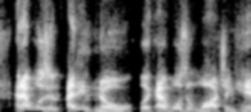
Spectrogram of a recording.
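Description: A man talks with ordinary variation in pitch, the background around him quiet. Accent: New York. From Long Island, New York. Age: 40s. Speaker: sports radio host. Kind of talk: casual chat. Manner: animated.

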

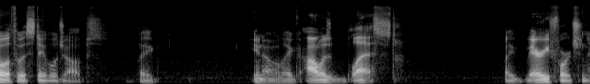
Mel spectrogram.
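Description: A man with an American accent talks in a very deep, low pitch and a monotone, flat intonation. He leaves long, frequent pauses. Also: moderate pace. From Southern California. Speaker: graphic designer. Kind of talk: casual chat.

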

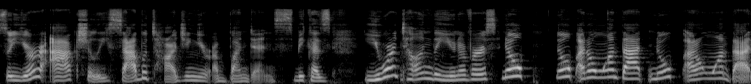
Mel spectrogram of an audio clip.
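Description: A woman's bright, sharp voice sits fairly high in pitch and swings very widely, captured with a dry, close sound and no echo. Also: moderate pace. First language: not English. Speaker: spiritual wellness podcaster. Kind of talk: solo podcast monologue. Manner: casual rambling.

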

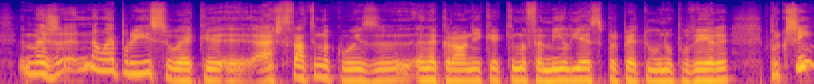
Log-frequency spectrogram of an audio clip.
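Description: This man has an ordinary speaking voice, pitched fairly high, with ordinary pitch variation. He talks at a fairly slow pace. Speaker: radio show guest. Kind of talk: casual chat. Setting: radio studio.

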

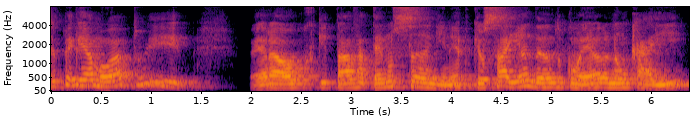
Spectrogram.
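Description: Audible room echo surrounds a man speaking at a moderate pace, his voice fairly high with ordinary pitch variation. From Minas Gerais, Brazil (Governador Valadares). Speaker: motorcycle traveler and photographer. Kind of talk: casual interview chat.

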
